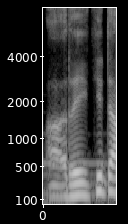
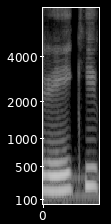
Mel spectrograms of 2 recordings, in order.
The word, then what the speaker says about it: Reiki: এখানে একটা কথা প্রথমেই আমি বলে রাখতে চাইছি যে রেইকি কথাটা শব্দ উচ্চারণটা কিন্তু দুটো একটা ব্যাপার আছে। যেটা একটা আরই আই কে আই রেইকি যেটা বলছি এটা কিন্তু ইংলিশ ওয়ার্ড না। এটা জাপানিজ ওয়ার্ড।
